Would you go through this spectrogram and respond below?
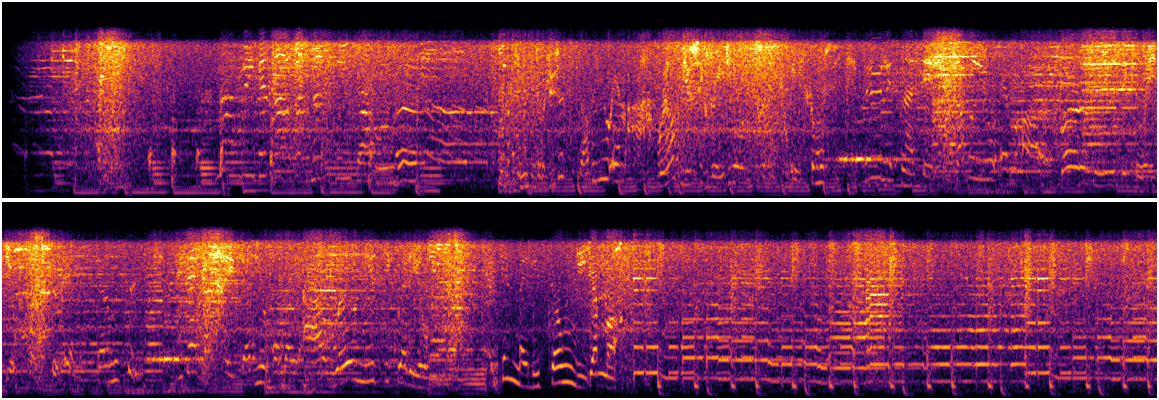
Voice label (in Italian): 15700 kHz, inglese; World Music Radio; Perseus; Schwarzsee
